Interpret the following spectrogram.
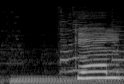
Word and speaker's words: quel: Pero los cuatro se pronuncian igual. ¿Quel, quel, quel, quel? Sí, los cuatro tienen la misma pronunciación.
